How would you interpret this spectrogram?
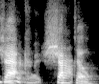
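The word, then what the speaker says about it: Choctaw: Am I saying it right? Chocktoe or chalk two? See, this is where I always mess it up. Shakto. Shock. Shock. See, I'm not even shakto. Shakto. There you go.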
